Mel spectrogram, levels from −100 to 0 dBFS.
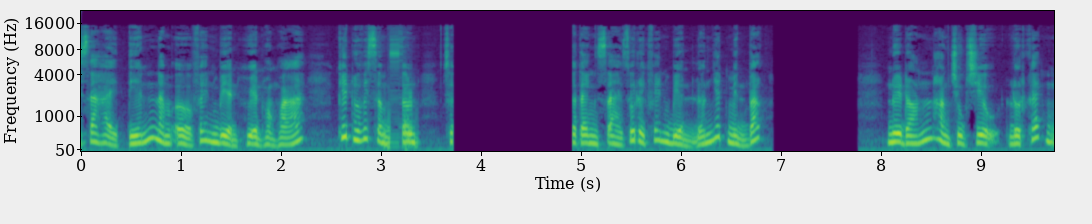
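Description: Robotic sound from repeated short buffers runs from 3.02 to 3.38 s. The speech turns into a stiff, metallic buzz pitched at 100 Hz, which fits a 10 ms chunk being played again and again. The likely cause is audio arriving too slowly, so the player loops its last fragment to fill the gap. Roughly half of this stretch is repeated material, and the real audio behind it is skipped, though the buzz still loosely tracks the speech.

A rebuffering stall follows from 3.71 to 4.91 s, and a second one from 6.91 to 7.77 s. Each time the player exhausted its downloaded audio and halted, so the speech drops to silence and then picks up exactly where it stopped. Nothing is lost, but the pauses add about 1.2 s and 0.86 s to the running time.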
